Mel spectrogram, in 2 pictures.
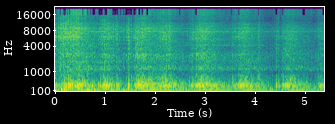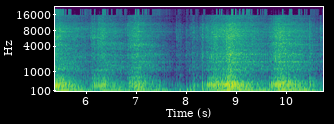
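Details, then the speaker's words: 2021 Apollo DB-36 250 dirt bike with 223cc Honda CRF230 clone engine, just started with throttle; uneven loping single-cylinder beat surging and sagging, won't idle, owner blames carburetor. "Oh, there it goes. Oh. Yeah, she's not gonna want to run right now."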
